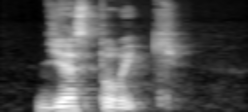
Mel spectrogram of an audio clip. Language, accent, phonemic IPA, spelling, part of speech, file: French, France, /djas.pɔ.ʁik/, diasporique, adjective, LL-Q150 (fra)-diasporique.wav
- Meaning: diasporic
